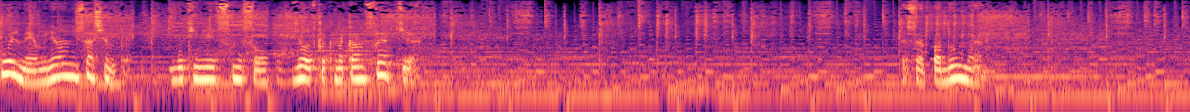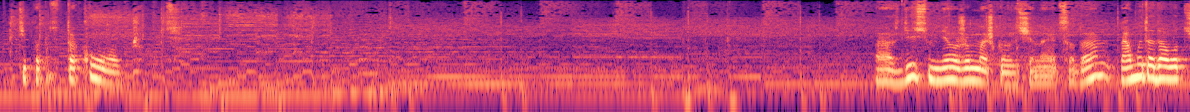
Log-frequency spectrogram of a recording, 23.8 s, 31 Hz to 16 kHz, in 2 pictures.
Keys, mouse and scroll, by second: 5.2-10.3 drag, 10.9-16.0 drag, 16.1-20.5 drag, 22.6-23.8 drag.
